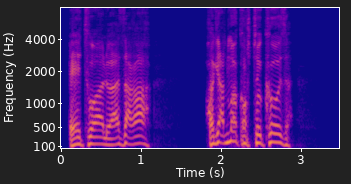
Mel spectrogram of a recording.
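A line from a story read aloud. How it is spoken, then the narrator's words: Soldier barking harshly. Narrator (French): aboya le soldat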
